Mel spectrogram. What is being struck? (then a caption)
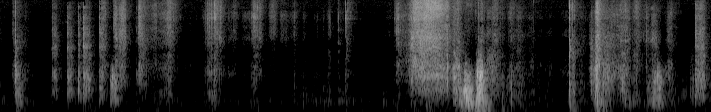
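Paper pages of a thick illustrated book. Fingers grip the edges of the cream paper pages of a thick, open bird illustration book and turn them, rubbing the paper. Short, dry papery rustles and scratches come in quick bursts, with a louder, longer sweeping swish of a page turning over in the middle.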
